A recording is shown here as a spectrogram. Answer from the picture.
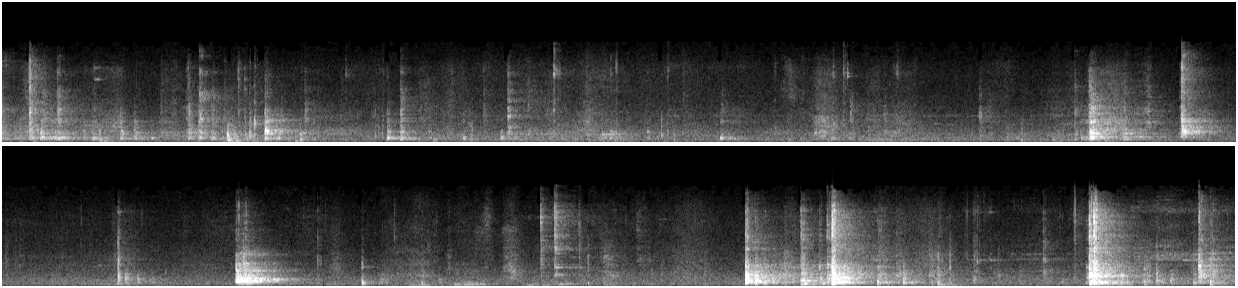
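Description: Scattered clicks, clinks and knocks of metal lighting gear being handled as a studio light is set up on its stand, with several sharper clanks in the second half.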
